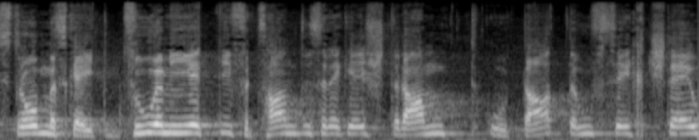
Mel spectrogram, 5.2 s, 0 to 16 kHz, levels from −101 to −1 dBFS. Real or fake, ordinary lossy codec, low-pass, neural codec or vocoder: fake; MP3, 96 kbps; 14.4 kHz; vocoder, 44.1 kHz, 128 mel bands, Pupu-Vocoder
